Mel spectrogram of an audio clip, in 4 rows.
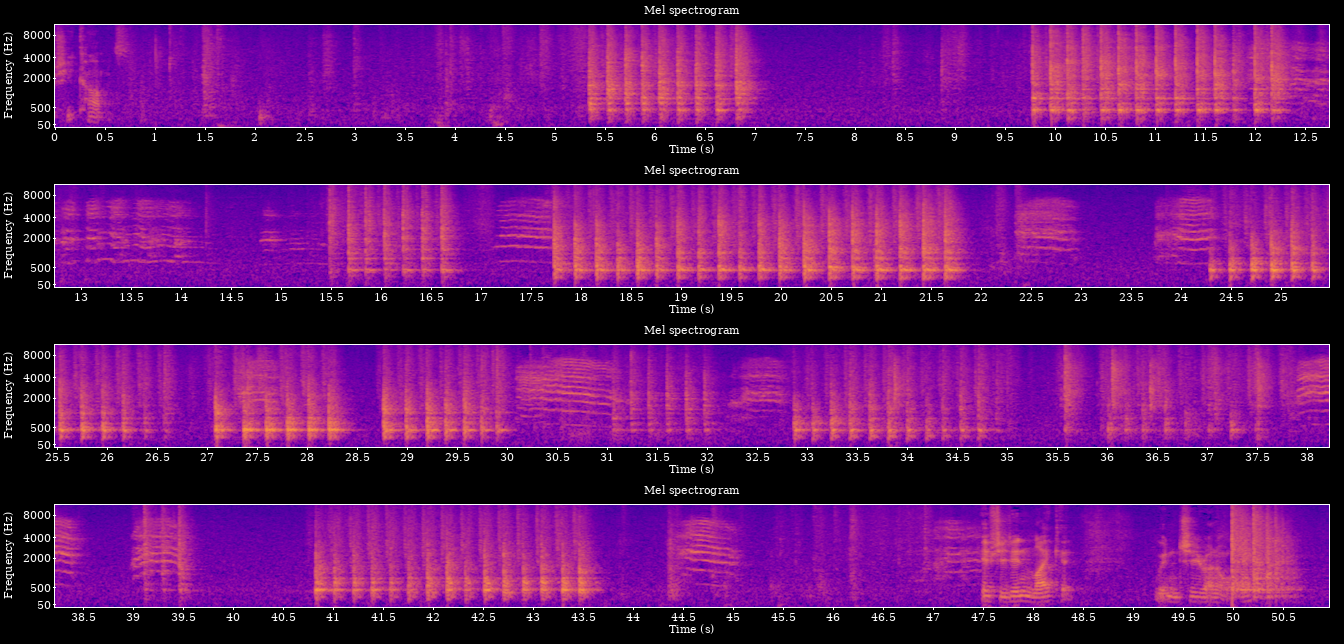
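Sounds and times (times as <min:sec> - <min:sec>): cardboard tube hollow drumming: 0:05.3 - 0:07.0, 0:09.8 - 0:12.5, 0:15.5 - 0:16.9, 0:17.7 - 0:22.0, 0:24.3 - 0:30.2, 0:31.0 - 0:32.2, 0:32.8 - 0:37.8, 0:40.8 - 0:43.7
cat meowing: 0:11.9 - 0:15.5, 0:17.2 - 0:17.8, 0:22.4 - 0:23.1, 0:23.8 - 0:24.5, 0:27.3 - 0:27.9, 0:30.1 - 0:31.3, 0:32.2 - 0:32.9, 0:37.8 - 0:39.7, 0:44.4 - 0:45.2, 0:46.8 - 0:47.6.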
